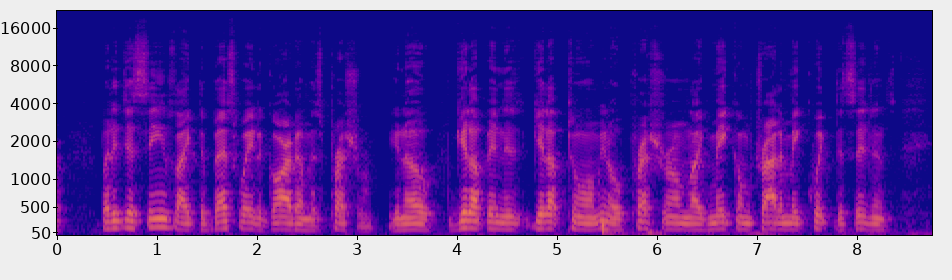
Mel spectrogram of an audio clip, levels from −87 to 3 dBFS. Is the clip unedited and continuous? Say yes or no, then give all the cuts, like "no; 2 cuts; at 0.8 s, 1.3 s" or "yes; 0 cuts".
no; 2 cuts; at 3.2 s, 3.9 s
